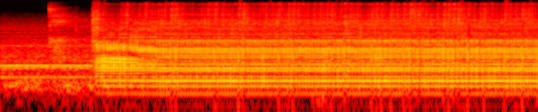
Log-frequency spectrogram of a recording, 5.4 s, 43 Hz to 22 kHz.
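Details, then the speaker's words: Firstess (Yeswelder) DP200 dual-voltage dual pulse MIG welder, pulse mode on, amperage and volts changing on display: after arc strike a steady, even buzz with fast pulsing hum underneath, sounding different from standard MIG; clean pulse weld bead. "So, we're in the pulse on and you can see the settings there and it's uh going to sound much different than a typical weld. And you'll see the settings change both in amperage and volts."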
